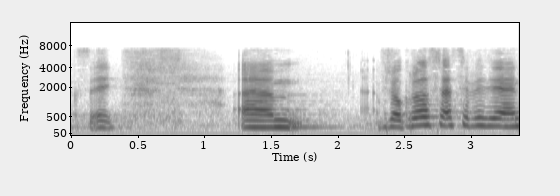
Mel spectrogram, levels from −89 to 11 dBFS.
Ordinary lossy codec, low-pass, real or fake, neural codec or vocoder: MP3, 48 kbps; 7.2 kHz; real; none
